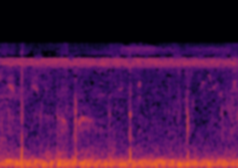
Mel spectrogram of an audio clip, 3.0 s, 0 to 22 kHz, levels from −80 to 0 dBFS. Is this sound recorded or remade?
recorded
